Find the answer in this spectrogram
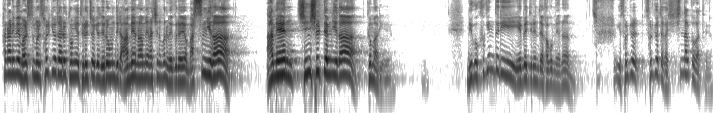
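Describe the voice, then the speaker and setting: A middle-aged male pastor delivers a sermon in a church sanctuary, with a slightly raised pitch but a deep, very dark and mellow tone. He moves between loud, ringing calls and quiet, low asides. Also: lively intonation, fast.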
